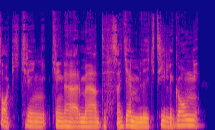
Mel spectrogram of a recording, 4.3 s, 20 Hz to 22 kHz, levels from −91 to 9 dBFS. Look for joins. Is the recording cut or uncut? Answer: uncut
